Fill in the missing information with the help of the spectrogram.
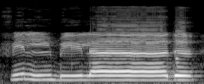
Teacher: دال حروف قلقلہ ہے، یہاں پر قلقلہ کریں گے · لام کے بعد الف ہے، الف حروف مدہ ہے، اس کو بھی ایک الف کی مقدار کھینچ کر پڑھیں گے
